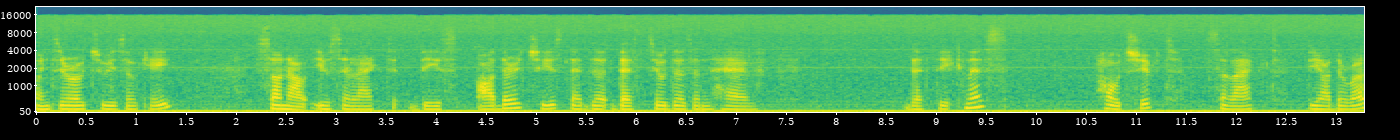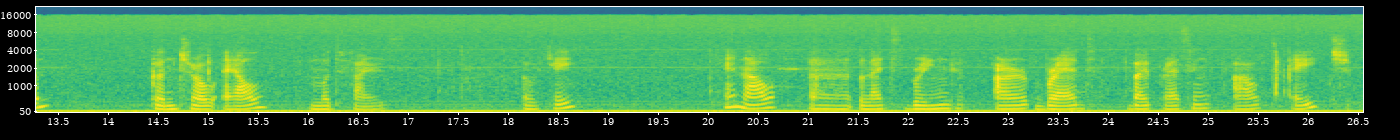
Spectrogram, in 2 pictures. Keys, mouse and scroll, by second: 0.3 middle click, 0.8 scroll up 1, 1.2 middle click, 1.9 middle click, 3.9 click, 5.7 middle click, 6.2 middle click, 6.9 middle click, 9.0 middle click, 11.7 shift+click, 14.8 ctrl+l, 16.6 middle click, 17.5 scroll down 3, 17.6 middle click, 17.9 scroll up 2, 18.2 middle click, 20.1 scroll down 1, 20.2 middle click, 22.3 middle click, 23.2 middle click, 23.2 scroll down 3, 23.6 scroll up 1, 23.9 middle click, 25.5 alt+h.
